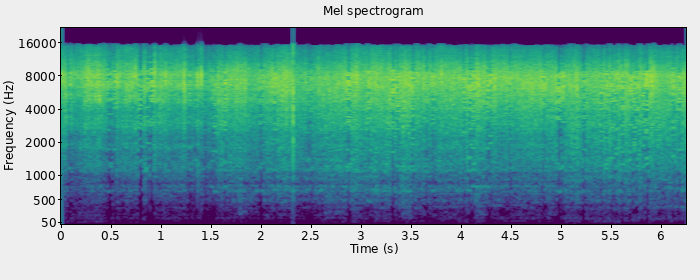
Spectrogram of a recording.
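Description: Buttermilk-soaked banana flower florets sizzling as they fry in hot gingelly (sesame) oil in a clay pot, a steady hiss. A wooden spatula stirs them, adding scattered scraping clicks against the pot.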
